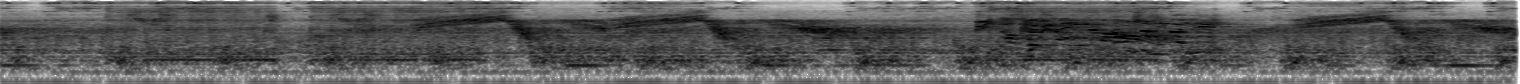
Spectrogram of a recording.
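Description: Electronic zaps and sweeping effects from an arcade game rise and fall in pitch, over and over.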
